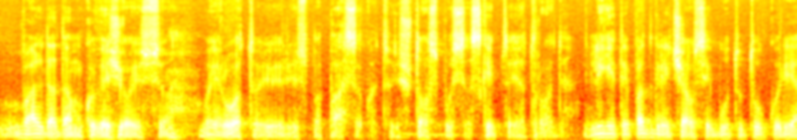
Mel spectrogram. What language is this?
Lithuanian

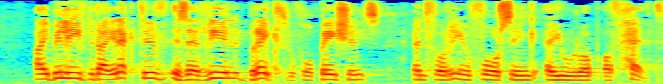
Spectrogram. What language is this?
English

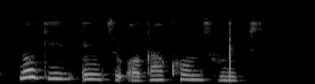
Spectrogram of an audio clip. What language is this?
Nigerian Pidgin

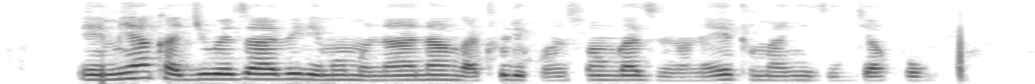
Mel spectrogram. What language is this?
Ganda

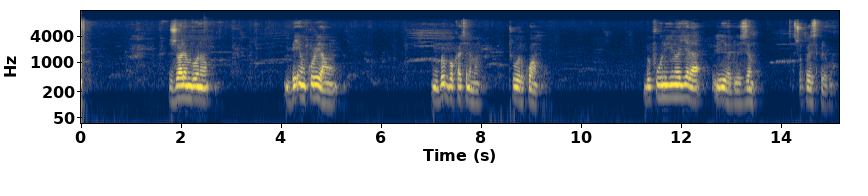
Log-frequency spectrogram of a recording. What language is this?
Dagbani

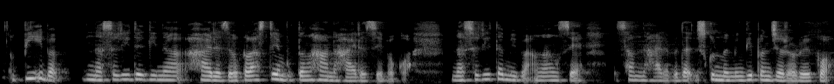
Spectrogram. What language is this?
Manipuri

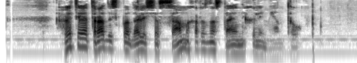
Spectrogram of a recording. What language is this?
Belarusian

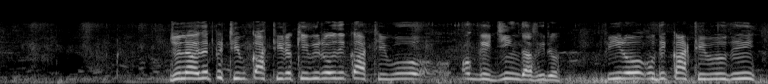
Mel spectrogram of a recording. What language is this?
Dogri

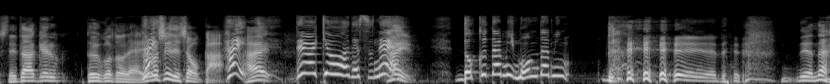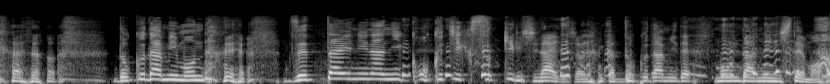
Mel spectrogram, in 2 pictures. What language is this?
Japanese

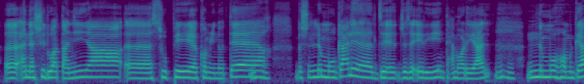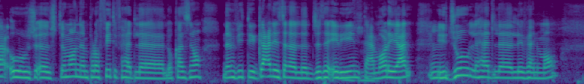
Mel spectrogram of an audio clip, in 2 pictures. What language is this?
Arabic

